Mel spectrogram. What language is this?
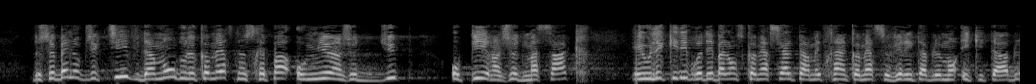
French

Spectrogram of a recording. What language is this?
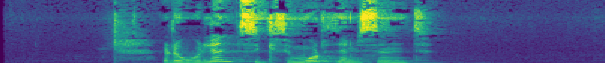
Kabyle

